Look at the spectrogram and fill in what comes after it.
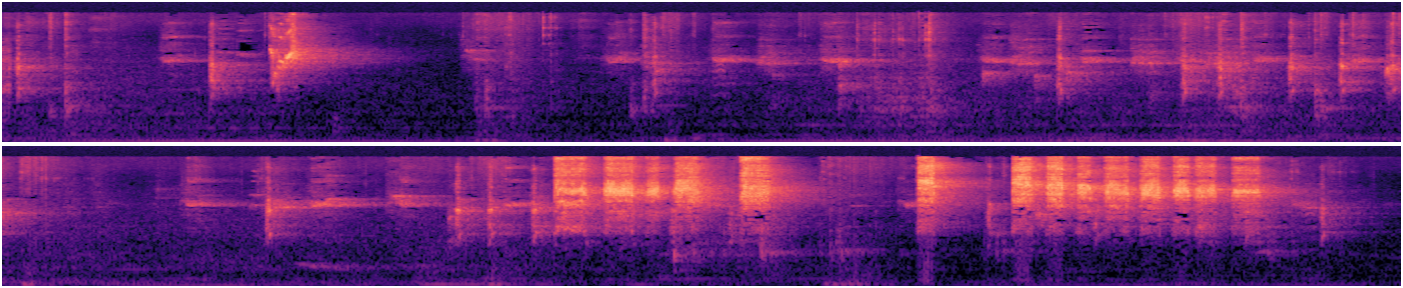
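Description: Small cage birds chirping: short high chirps, scattered at first, then quick runs of chirps in the last few seconds.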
